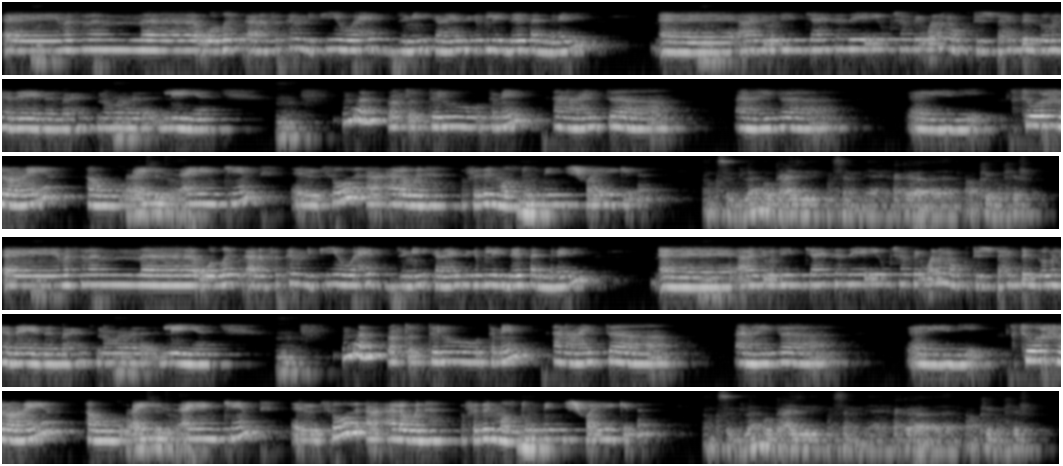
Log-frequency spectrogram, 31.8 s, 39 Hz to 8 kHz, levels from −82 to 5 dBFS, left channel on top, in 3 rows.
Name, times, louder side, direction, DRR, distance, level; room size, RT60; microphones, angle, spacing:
voice 1, 0.0-5.8 6.5-13.1 14.0-15.8 16.1-17.2 17.9-18.9 19.6-20.3 20.8-27.6, right 1 dB, 85° right, 2 dB, 0.5 m, -22 dB
voice 2, 22.4-23.1 26.3-26.5 28.2-31.4, left 1 dB, 55° left, -5 dB, 0.6 m, -28 dB
2.4 x 2.1 x 2.7 m, 0.64 s
head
